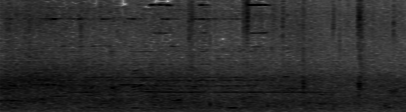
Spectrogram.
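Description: A small truck drives past.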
